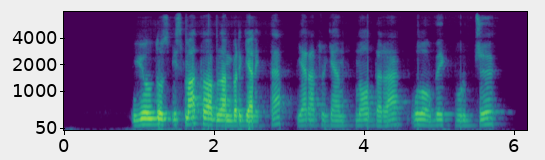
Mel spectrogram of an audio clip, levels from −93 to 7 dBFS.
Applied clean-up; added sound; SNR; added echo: neural mask model Resemble Enhance denoiser.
